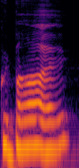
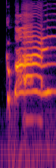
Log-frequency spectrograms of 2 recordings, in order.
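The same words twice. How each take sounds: First: It is said in a very low voice. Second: It is said in a very high voice.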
